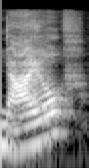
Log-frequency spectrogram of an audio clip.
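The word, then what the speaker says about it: Niall: well as Zan and Nile is how you say his name Nile pairing as well at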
